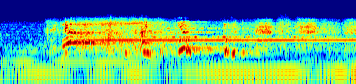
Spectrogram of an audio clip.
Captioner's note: zap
